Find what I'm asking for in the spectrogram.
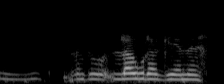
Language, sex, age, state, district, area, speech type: Manipuri, female, 30-45, Manipur, Churachandpur, rural, conversation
